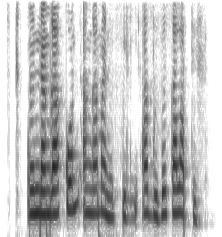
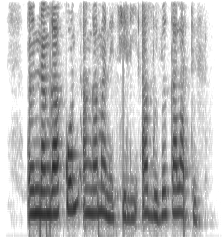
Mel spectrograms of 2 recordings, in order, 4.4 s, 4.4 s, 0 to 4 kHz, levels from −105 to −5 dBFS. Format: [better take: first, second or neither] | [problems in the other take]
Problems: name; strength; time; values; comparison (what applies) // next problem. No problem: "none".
second | noise reduction (neural mask model DeepFilterNet 3)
